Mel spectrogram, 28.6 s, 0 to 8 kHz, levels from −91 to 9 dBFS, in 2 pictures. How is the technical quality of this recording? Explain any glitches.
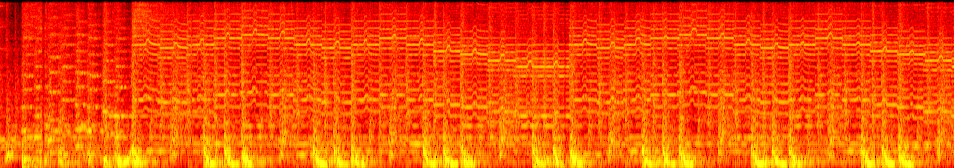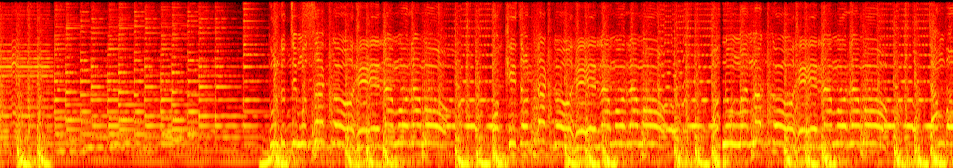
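The recording has four brief short concealed packet losses, at 0.62–0.68 s, 2.86–2.90 s, 8.46–8.50 s and 25.10–25.16 s, where a few hundredths of a second of audio arrived too late. The missing stretches are about 40, 20, 20 and 40 ms, which fits one or two lost 20 ms packets. The receiver covered each gap by extending the preceding sound and then crossfading back. Each one is heard as a short smear or wobble. On a spectrogram, each gap shows as a smeared or repeated vertical slice. In the waveform, the repeated cycles blend back into the real audio at the joins. Across the clip, nothing appears above 8 kHz, which fits a wideband call codec such as G.722.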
